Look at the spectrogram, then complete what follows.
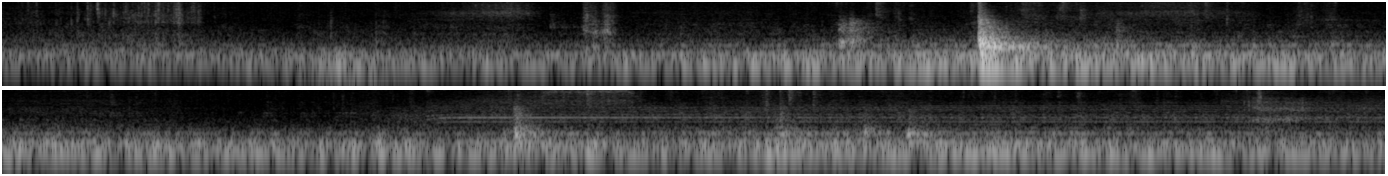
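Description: Handling of a rack of pork spare ribs on the metal grates of an open pellet grill: a few light knocks and one louder clunk about three seconds in, over a steady low rumble. From about six seconds a faint steady high whine comes in.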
